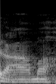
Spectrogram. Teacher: यह विसर्ग जो है वह अ के बाद आया हुआ है, तो इसका उच्चारण हकार के समान हो जाएगा। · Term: विसर्जनीय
